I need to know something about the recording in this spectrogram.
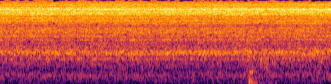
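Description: Kitchen tap running steadily, filling a blender jug with water, with one brief low knock about three seconds in.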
